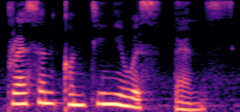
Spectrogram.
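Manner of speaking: slow CONTINUOUS with four syllables, con-TIN-yu-us; correct continuous. Shown as a demonstration. Teacher gives students an example, careful pronunciation. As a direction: stretch CONTINUOUS inside the tense name. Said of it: "yang betul adalah present continuous".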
